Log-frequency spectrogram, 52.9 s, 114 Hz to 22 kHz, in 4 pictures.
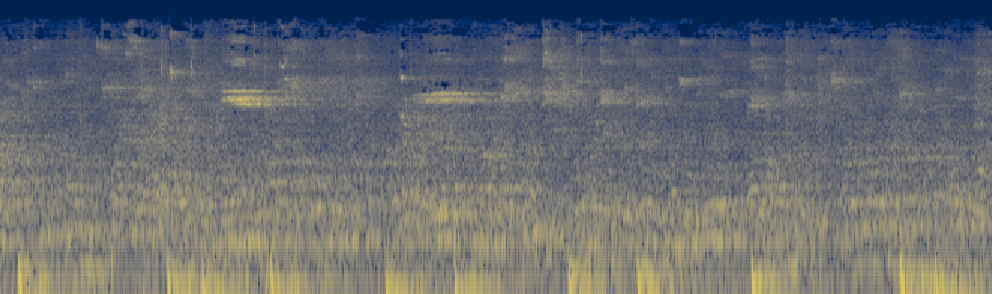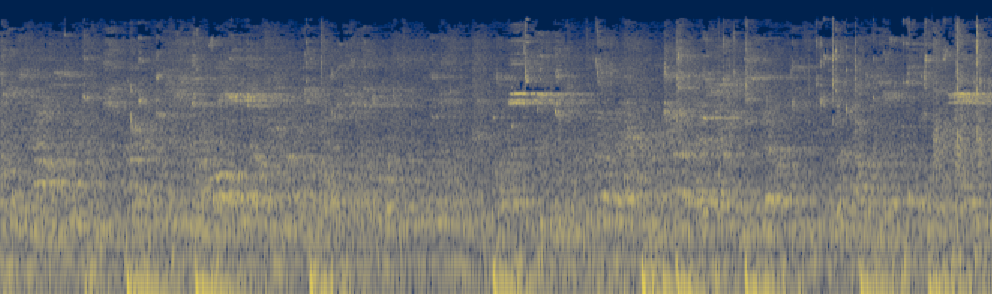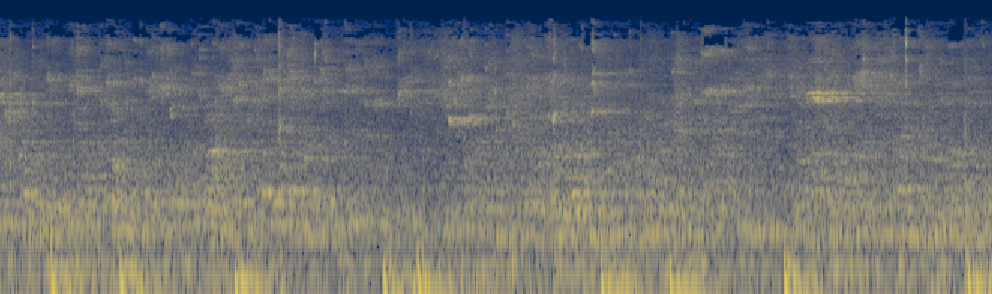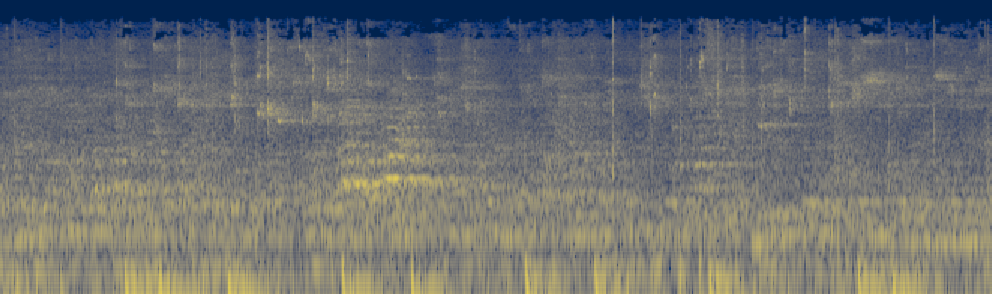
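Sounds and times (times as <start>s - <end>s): players' voices: 0.0s - 52.9s.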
